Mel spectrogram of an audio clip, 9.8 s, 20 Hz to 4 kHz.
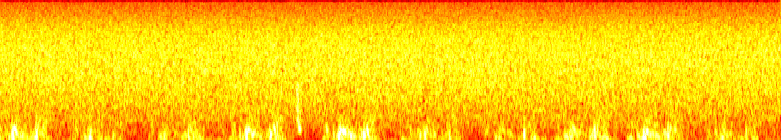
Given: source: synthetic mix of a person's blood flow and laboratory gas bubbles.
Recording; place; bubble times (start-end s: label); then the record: Doppler ultrasound of blood flow; precordium
3.70-3.80 s: bubbles
From the record:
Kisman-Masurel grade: 113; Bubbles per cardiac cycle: 1 to 2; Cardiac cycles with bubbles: 1 to 10%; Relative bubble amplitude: loud (0.450 to 0.775); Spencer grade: 1 (occasional bubble signal discernible with the cardiac motion signal, with majority of cardiac periods free of bubbles); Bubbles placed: anywhere in the cardiac cycle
